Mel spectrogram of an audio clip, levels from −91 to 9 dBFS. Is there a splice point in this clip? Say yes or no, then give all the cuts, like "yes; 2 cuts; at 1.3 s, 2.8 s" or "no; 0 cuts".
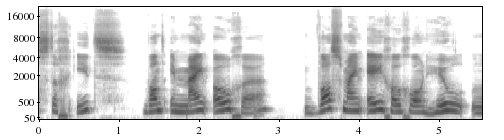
no; 0 cuts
